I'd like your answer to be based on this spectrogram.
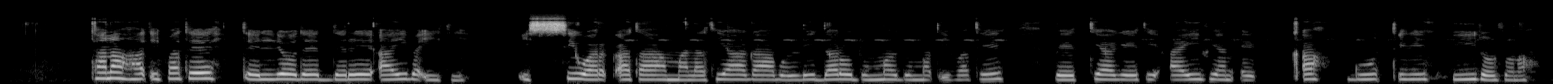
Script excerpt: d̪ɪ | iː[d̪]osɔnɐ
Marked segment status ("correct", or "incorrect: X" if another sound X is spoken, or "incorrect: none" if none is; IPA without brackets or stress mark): incorrect: t̪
